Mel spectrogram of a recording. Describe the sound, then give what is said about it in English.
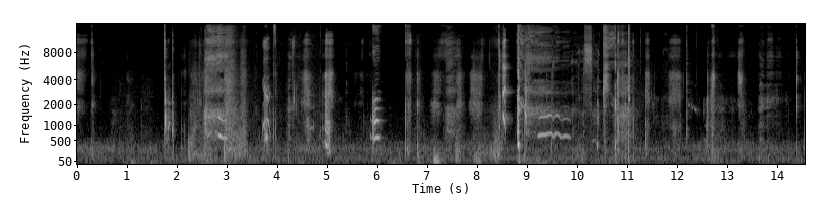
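A baby girl's small, repeated hiccups come in short, sharp bursts at irregular intervals, mixed with soft squeaks, breaths and little gurgling sounds over a quiet background. “But this is one of the cutest things that I just can't get over, and that is when she has her little her little hiccups.”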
